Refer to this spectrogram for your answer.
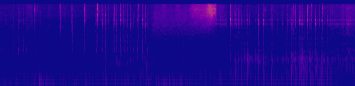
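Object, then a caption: Wax pillar candle. Long acrylic nails on both hands tap rapidly across the faces of a large, square, solid wax pillar candle. The taps are short, dull clicks with little ring, and a brief bright scratchy hiss comes midway before the tapping picks back up.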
